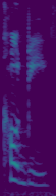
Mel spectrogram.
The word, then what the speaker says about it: Kotb: How the fuck do you say her last name? – Spell it. – K-O-T-B? – Code B. – Is that really how you say it? – I think so.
